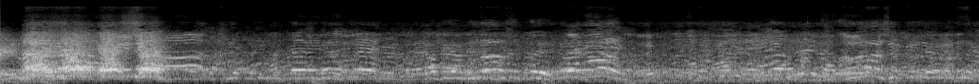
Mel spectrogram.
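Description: A large crowd at a religious gathering chants Allahu Akbar, opening with a loud unified shout, then settling into a rhythmic, massed chant and murmur that carries on steadily.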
